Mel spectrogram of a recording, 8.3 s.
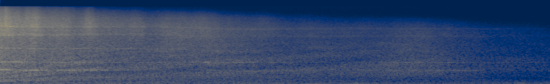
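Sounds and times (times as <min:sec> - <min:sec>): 
blast wave sound effect: 0:00.0 - 0:02.4.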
